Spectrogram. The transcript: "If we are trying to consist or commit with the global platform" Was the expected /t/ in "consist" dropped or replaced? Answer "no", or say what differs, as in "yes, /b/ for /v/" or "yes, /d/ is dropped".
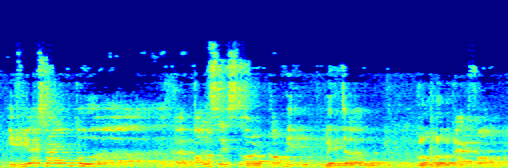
yes, /t/ is dropped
